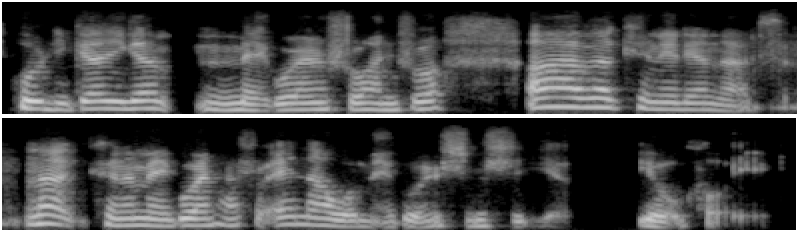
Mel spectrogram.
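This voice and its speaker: A woman's voice: medium pitch, racing, dry recording, highs cut off. A young adult woman hosting a podcast, giving frank, chatty advice and acting out what other people say. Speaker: podcast host. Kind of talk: casual advice monologue.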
